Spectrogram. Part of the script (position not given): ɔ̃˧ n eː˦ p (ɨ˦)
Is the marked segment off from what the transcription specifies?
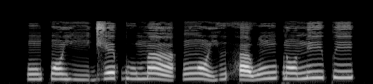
yes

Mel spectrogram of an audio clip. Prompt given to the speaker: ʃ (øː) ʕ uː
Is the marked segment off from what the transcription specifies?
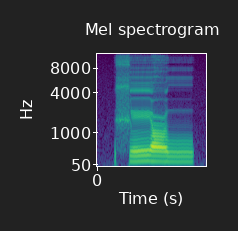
no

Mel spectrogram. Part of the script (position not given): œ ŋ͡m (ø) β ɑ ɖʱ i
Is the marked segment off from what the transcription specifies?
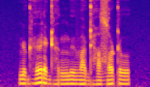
yes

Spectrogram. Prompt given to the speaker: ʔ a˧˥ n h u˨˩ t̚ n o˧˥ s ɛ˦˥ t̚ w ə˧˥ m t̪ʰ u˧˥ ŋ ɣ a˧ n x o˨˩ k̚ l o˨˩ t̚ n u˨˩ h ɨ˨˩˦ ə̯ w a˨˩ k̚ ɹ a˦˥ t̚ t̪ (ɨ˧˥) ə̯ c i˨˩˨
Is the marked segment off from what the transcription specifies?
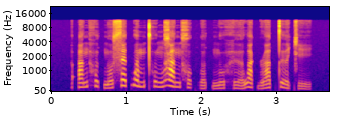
yes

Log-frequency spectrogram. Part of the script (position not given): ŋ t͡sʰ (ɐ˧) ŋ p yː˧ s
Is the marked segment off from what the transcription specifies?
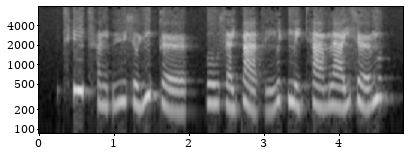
yes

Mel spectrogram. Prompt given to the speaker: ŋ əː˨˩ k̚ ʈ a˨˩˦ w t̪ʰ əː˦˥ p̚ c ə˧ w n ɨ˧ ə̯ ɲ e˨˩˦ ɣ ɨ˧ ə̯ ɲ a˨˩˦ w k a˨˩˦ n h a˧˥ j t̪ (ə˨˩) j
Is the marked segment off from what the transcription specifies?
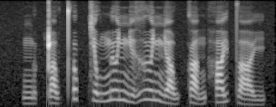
yes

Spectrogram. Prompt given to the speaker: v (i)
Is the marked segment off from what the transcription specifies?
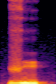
yes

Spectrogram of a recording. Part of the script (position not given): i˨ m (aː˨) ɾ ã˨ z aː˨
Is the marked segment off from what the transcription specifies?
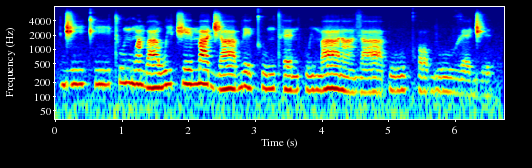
yes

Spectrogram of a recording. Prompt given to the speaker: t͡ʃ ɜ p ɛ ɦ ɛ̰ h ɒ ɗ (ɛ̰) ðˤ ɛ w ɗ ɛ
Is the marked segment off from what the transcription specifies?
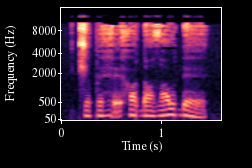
yes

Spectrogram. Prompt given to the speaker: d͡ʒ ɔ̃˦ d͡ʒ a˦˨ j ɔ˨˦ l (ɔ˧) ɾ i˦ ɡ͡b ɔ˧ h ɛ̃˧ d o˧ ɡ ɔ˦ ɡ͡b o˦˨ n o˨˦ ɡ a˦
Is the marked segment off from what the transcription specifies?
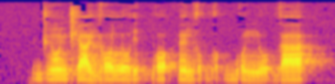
yes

